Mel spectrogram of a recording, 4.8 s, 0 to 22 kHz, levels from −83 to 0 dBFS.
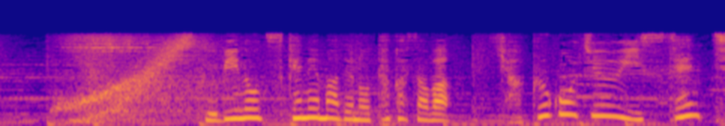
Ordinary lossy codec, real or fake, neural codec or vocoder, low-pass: none; real; none; 7.2 kHz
